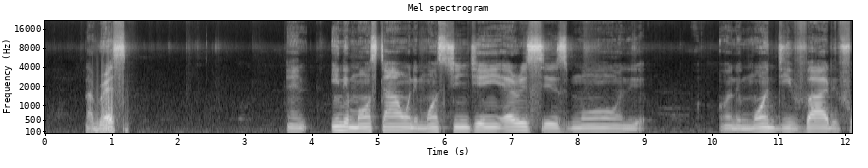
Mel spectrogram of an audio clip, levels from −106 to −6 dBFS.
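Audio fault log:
0.00–1.63 s, block size mismatch (truncated): the speech opens with a steady buzz at about 54.4 Hz and runs 1.16 times too fast, with pitch roughly normal. One stage writes blocks longer than the next reads, so the tail of each block is discarded, which fits 1024-sample blocks. On a waveform, hard discontinuities repeat every 18 ms or so. A spectrogram shows evenly spaced vertical seams at that rate over the speech.
5.78–12.11 s, time-stretched section: after "months time when ley", the pace drops abruptly to 0.581 times normal while pitch stays put, leaving the speech dragging through "six month when a" and on to the end. The likely cause is software lengthening the audio by repeating short pieces to keep pitch fixed. A spectrogram shows harmonics at unchanged frequencies but drawn out horizontally. The waveform shows near-identical grains repeated back to back.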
